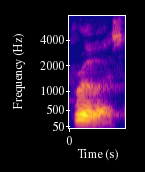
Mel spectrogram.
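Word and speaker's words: Biewer: Oh, so fast forward says a buer. It they're kind of like a Yorkie and it's pronounced brewers.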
